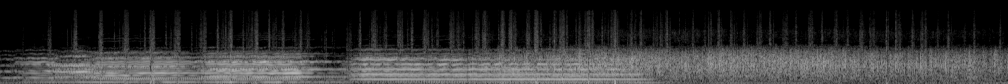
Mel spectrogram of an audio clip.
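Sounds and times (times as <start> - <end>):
held music chord: 0.0 - 6.6
studio audience applause: 1.0 - 10.0.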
